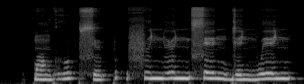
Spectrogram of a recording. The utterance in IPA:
k͡p ɔ̃˨ ɡʱ u˦ p s ʏ˨˦ p | f ɨ˦ ɲ ʏː˦ ɲ s e˦ ŋ ɡ e˨ ɲ w e˦ ɲ

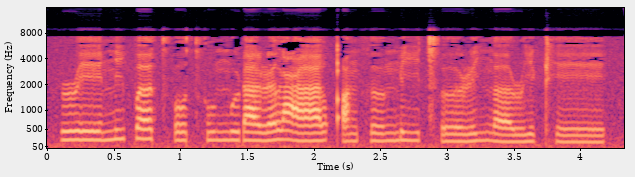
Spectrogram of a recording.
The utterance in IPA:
ɹ eː˨ n i˦ p ɐː˦ t͡sʼ o˨ t͡sʼ u˨ ŋ u˨ ɽ a˨ ɭ ɐ˦ l ʕ aː˨˦ l qʼ ɐ˨ ŋ θ ɵː˨˦ ŋ ɽ i˨˦ t͡sʼ ɵː˨ ɭ i˦ ŋ ɐː˨ ɹ i˨ ʈʰ eː˨

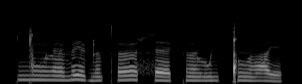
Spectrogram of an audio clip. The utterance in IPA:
ŋ͡ǀ ũ l ɛ̃ ɳ e ɖ ə̃ t̪ʰ œ ɬ ɛ k ə̃ l w i ǃ ũ ʕ e

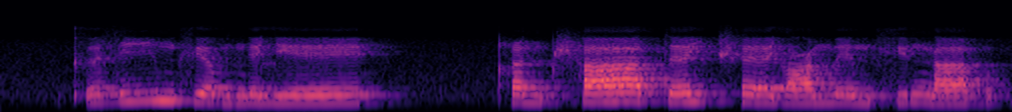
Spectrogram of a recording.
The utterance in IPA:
kʼ ɘ z iː m xʲ ɐː b ŋ e lʲ eː | qʰ i ŋ t͡ʃʰ aː t ɛ j t͡ʃʰ ɛː lʲ ʕ ɘ m eː m xʲ ɘ ŋ a b

